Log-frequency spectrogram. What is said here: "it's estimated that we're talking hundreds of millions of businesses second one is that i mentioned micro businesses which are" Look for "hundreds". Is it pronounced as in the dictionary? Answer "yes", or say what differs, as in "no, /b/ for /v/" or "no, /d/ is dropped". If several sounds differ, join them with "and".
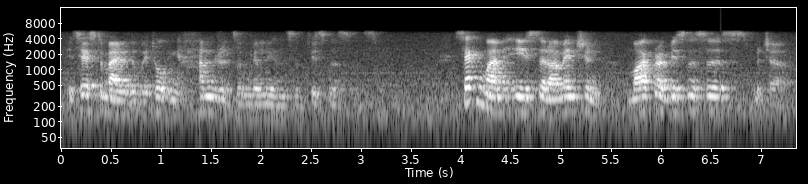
yes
